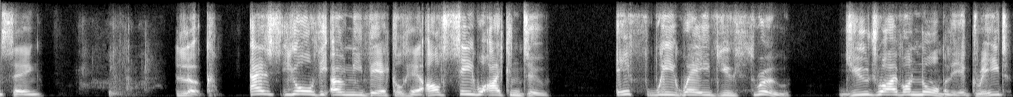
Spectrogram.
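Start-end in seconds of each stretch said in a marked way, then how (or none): 1.8-10.1 higher, firm officer character; put-on policeman voice. Policeman offers to wave the car through, put-on officer voice. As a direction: lay down terms as the officer, pitched up.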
